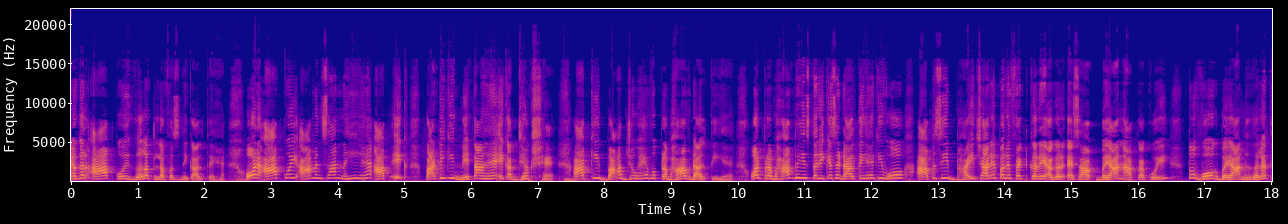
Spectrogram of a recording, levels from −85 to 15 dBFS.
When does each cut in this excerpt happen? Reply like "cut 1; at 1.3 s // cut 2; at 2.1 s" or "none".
none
